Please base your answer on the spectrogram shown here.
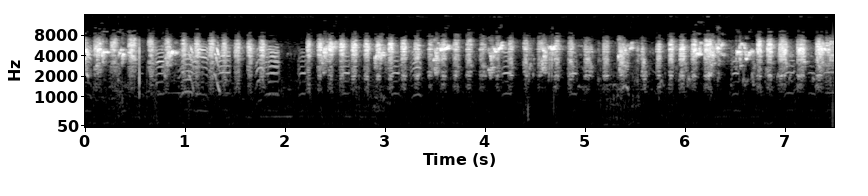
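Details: Newly hatched Zebra finch chicks give a dense, rapid stream of high, thin chirps with only a brief pause.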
